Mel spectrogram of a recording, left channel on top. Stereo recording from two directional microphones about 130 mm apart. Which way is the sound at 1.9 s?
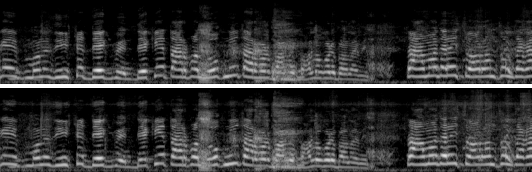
45° right (ahead or behind).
